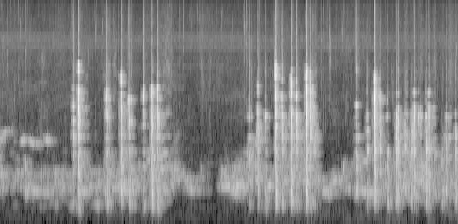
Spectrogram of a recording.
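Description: A metal ladle scooping and pouring braising sauce over roast pork in a stainless steel pot: repeated sharp clinks and knocks of the ladle against the pot, with splashing of the liquid. There is a brief lull about three seconds in.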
